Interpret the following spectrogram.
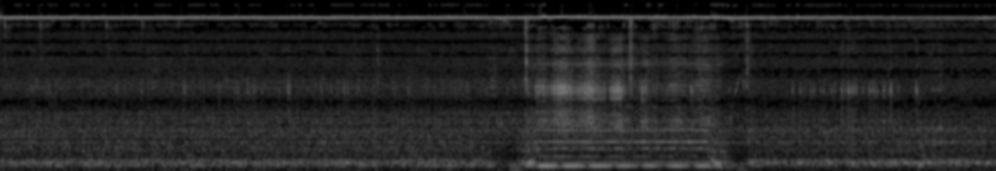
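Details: MPCNC gantry hums softly, then gives a louder rough buzzing hum for about two seconds as the X and Y stepper motors move diagonally together; cause unclear.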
